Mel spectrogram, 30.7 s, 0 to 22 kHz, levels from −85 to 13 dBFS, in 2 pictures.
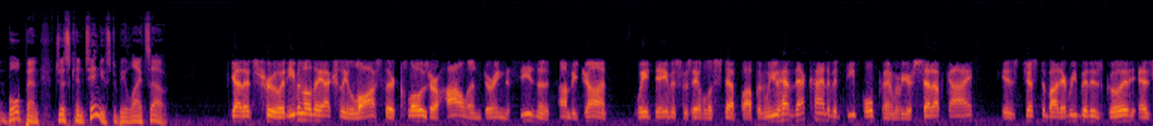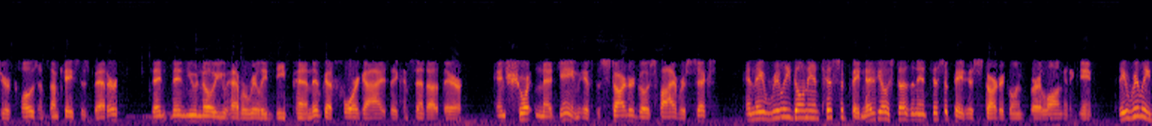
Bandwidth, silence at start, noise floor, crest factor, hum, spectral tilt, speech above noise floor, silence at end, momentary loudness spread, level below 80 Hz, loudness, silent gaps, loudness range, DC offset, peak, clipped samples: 13.5 kHz; 0 s; -59 dBFS; 22 dB; none; -5 dB/octave; 38 dB; 0 s; 8 LU; -50 dBFS; -21 LUFS; none; 3 LU; under 0.1%; 0 dBFS; under 0.1%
